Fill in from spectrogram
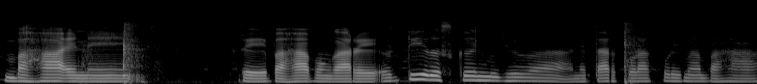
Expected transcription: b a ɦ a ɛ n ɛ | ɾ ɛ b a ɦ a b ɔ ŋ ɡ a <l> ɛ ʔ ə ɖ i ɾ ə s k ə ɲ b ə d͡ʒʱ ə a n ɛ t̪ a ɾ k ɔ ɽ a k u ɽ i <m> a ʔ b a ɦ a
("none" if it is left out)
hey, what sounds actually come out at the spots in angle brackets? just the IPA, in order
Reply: ɾ, m

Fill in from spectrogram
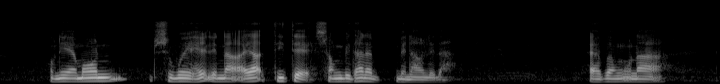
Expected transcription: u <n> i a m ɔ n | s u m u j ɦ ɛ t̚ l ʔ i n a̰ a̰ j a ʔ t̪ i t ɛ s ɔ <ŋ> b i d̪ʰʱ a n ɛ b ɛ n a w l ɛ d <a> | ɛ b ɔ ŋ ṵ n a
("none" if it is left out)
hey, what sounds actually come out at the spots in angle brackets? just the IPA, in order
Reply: n, ŋ, a

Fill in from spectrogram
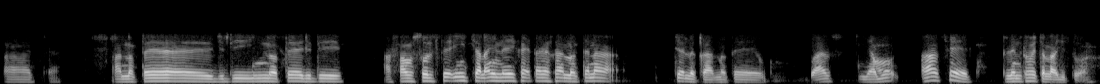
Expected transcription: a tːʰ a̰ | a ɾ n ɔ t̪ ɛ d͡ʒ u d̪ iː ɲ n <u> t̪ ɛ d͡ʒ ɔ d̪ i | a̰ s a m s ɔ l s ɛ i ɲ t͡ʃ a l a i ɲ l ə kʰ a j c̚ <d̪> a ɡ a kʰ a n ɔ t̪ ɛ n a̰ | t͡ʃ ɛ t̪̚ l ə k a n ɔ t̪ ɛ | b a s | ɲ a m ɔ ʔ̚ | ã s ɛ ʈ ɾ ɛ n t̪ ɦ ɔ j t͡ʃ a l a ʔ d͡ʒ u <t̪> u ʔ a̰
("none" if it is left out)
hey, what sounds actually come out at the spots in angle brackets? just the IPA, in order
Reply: ɔ, t̪, t̪

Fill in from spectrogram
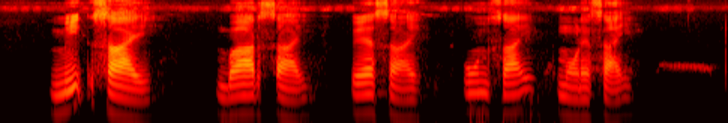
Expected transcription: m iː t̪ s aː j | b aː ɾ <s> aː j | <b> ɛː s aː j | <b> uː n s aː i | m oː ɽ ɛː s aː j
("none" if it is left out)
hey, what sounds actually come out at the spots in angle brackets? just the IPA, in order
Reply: s, p, p

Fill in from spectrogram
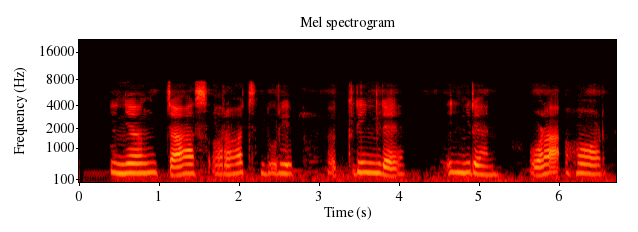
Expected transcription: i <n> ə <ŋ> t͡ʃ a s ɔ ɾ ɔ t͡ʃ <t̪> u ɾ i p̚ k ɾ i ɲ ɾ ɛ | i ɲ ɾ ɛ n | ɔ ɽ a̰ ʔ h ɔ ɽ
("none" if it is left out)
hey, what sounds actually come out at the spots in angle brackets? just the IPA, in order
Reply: ɲ, ŋ, d̪

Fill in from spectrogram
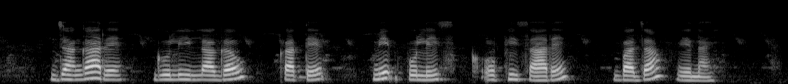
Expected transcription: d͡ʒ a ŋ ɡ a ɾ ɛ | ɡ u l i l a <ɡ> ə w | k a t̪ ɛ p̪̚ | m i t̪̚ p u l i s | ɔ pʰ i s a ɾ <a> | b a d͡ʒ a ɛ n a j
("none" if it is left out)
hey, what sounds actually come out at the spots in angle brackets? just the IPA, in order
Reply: ɡ, ɛ

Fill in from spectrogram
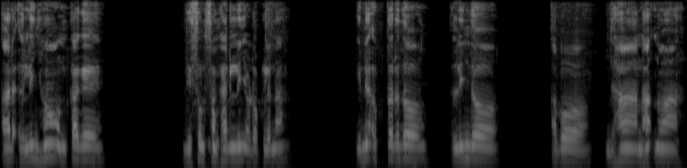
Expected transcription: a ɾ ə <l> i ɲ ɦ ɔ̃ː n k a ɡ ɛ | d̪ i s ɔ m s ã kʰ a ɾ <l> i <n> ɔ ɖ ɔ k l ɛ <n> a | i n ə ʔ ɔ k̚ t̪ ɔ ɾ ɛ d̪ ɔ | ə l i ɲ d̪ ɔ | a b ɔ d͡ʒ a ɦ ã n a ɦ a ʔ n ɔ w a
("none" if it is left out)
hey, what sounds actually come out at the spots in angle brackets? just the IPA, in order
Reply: l, l, ɲ, n

